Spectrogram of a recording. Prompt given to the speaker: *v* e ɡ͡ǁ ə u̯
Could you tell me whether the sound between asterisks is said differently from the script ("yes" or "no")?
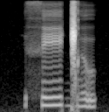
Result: yes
